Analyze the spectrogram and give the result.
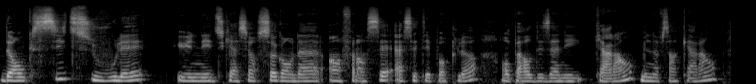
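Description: A woman's normal speaking voice, fairly low-pitched and fairly slow, with ordinary pitch variation on a very clean recording, silent background. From Ottawa, Ontario. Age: 60s. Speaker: interviewer of her father. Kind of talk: family interview. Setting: family cottage.

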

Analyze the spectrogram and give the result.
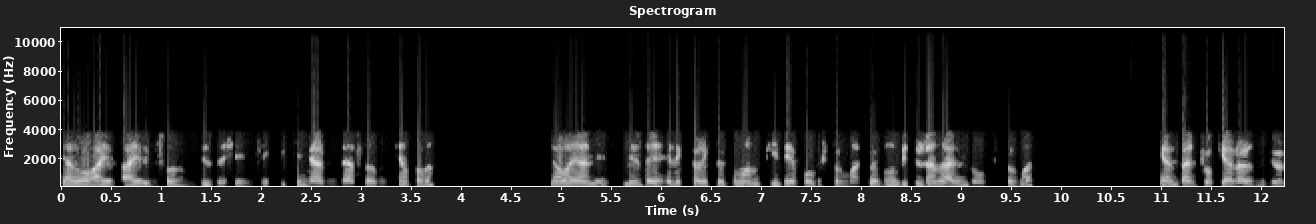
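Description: A man with a normal speaking voice, medium pitch, ordinary pitch variation, a moderate pace and very even loudness. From Turkey, Izmir. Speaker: postdoctoral researcher, engineer. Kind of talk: interview.

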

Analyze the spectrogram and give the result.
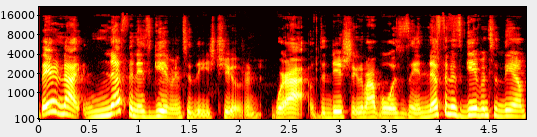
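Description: A woman with a Mississippi accent on a very clean recording with a silent background. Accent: US South (Mississippi). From Jackson, Mississippi. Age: 30s. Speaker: educator. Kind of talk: casual chat.

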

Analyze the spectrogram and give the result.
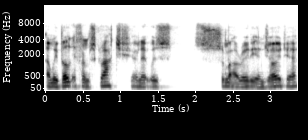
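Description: Speaking with a Teesside accent, a man talks at a very fast pace in a medium pitch. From northeast England, Middlesbrough. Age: 40s. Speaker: scaffolding supervisor. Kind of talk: interview.

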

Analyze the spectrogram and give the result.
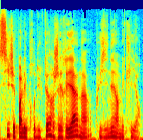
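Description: A man with an ordinary speaking voice, medium pitch, ordinary pitch variation and a fairly quick pace. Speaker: chef and restaurant owner. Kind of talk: interview. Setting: in his restaurant kitchen.

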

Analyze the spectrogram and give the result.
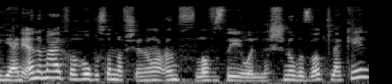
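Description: Moving at a moderate pace, a woman with a fairly high pitch speaks with lively intonation. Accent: Sudanese. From Sudanese family raised in the UAE. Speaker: YouTuber. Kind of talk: casual chat.

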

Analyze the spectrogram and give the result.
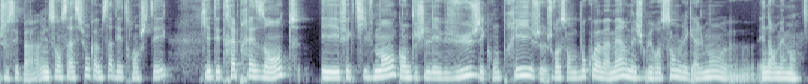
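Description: At a moderate pace, the voice keeps a calm tone with ordinary pitch variation. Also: woman, fairly low pitch for a woman. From Paris region, France. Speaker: photographer. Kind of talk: interview. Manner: halting.

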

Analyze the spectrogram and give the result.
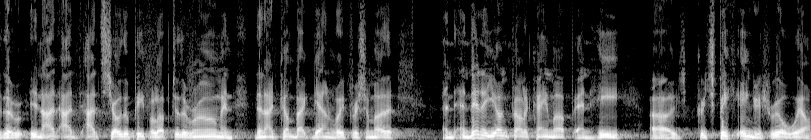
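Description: A medium-pitched man with a Kentucky accent. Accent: Southern US (Kentucky). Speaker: missionary preacher. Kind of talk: sermon. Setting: church.

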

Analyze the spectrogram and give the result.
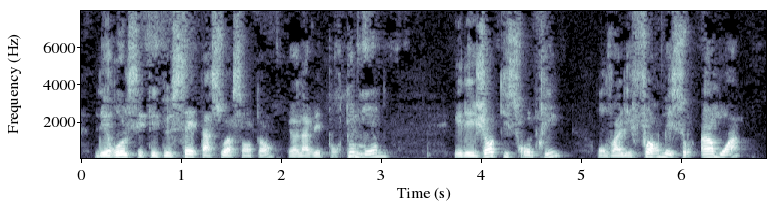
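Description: Fairly high male voice at a moderate pace, dry and close with no echo, over a quiet background. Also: long, frequent pauses. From France, Paris suburbs (Aulnay-sous-Bois). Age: 40s. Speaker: actor. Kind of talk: interview. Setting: audio app live room.

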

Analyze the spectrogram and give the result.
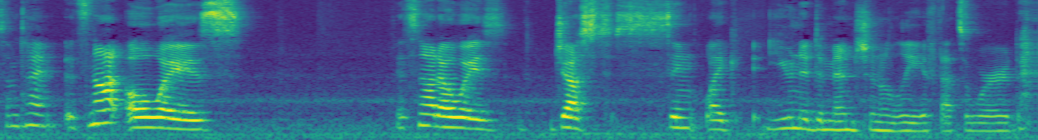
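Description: A woman talks at a fairly slow pace with medium pitch, lively intonation and long, frequent pauses. Her loudness swings widely, and there is noticeable background noise. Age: 30s. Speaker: podcast host. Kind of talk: interview. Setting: living room at home.

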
